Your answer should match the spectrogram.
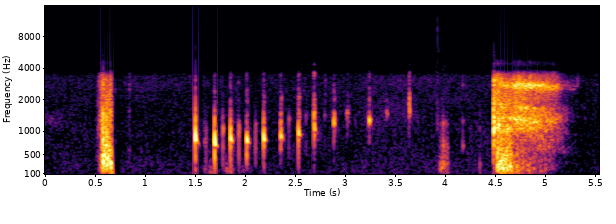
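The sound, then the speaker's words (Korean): A caller's voice over the phone imitates a bottle cap being opened: a sharp pop, then a quick run of ratcheting clicks like a cap twisting, and a final hissing burst of escaping fizz, fairly loud. “네, 그 다음은 병뚜껑 따는 소리입니다.”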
